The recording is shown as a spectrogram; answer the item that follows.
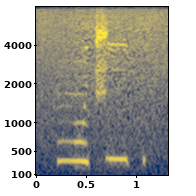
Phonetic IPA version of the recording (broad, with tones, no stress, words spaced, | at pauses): ŋɔ̃˧t͡ɕi˦ʔ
